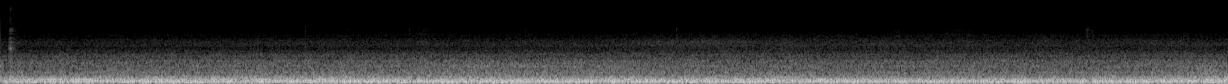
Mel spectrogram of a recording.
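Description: Steady engine and tyre rumble heard from inside a truck cab cruising at motorway speed.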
